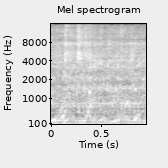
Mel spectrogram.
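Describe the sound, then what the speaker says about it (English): A 1960 Johnson 5.5 HP outboard motor runs steadily on the water with a loud, low, even drone and no break in the sound. "we are on hour 2 of the engine running"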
